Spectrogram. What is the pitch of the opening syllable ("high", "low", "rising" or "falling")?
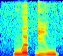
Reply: rising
